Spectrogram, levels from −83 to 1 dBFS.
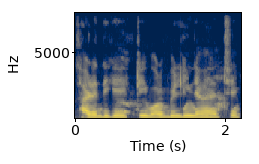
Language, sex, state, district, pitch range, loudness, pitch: Bengali, male, West Bengal, Cooch Behar, 155-160 Hz, -14 LUFS, 155 Hz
